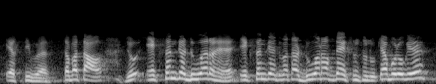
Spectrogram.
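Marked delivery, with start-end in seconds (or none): none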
